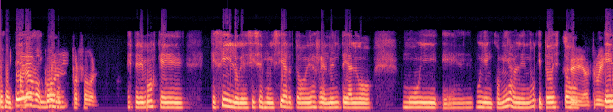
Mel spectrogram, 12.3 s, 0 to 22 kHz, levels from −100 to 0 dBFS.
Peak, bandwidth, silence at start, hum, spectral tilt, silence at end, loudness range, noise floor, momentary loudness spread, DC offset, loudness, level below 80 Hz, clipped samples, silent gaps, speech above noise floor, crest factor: 0 dBFS; 7.6 kHz; 0 s; none; -6.5 dB/octave; 0 s; 3 LU; -60 dBFS; 12 LU; under 0.1%; -12 LUFS; -52 dBFS; under 0.1%; none; 49 dB; 12 dB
